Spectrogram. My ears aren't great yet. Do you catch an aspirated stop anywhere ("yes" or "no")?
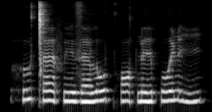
yes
